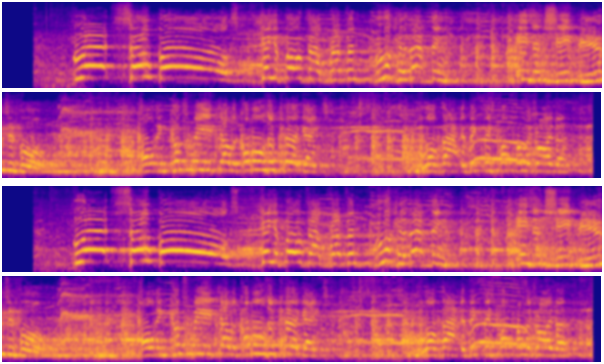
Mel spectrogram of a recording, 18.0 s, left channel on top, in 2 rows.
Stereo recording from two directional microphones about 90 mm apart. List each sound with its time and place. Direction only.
1.1 s a sound: 45° right (ahead or behind)
14.8 s speech: 35° right (ahead or behind)
16.6 s a man's voice: 25° right (ahead or behind)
